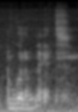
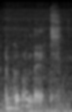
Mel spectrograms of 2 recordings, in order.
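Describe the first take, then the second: First: Said in the usual way. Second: Breathy whisper of the same line; whispered aside. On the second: Real, not acted. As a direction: breathe it out, almost to yourself. Repeats it as a whisper.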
